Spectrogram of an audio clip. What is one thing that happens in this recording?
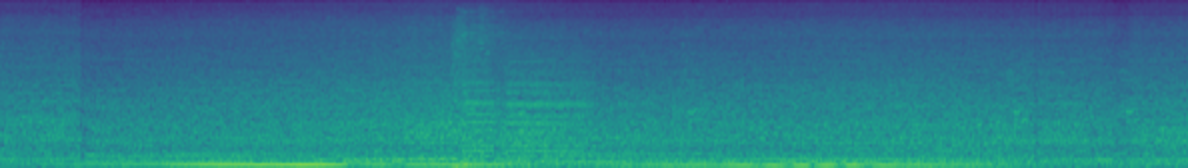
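Other cars pass close by with a rush of engines.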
